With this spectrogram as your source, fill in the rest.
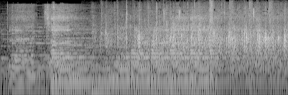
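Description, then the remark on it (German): Dense, steady clapping starts after a brief opening and continues throughout, mixed with a sustained tonal musical backdrop at a fairly loud, even level. “Dieser einer, der klatscht.”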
